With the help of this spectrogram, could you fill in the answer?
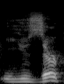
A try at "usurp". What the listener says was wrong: it's pronounced you serp yeah usurp serp yeah serve you said z erp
